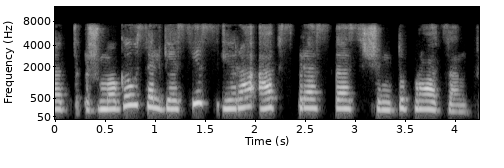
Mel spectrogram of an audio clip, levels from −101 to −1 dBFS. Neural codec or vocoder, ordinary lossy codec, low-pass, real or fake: none; AAC, 64 kbps; 7.2 kHz; real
